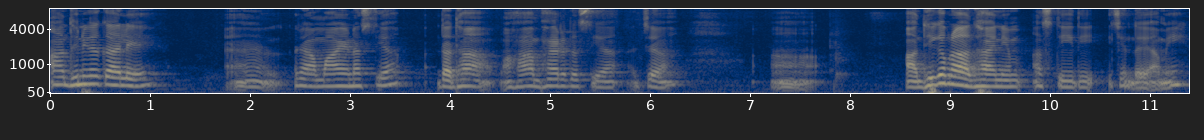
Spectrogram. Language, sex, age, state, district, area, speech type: Sanskrit, female, 45-60, Kerala, Thrissur, urban, spontaneous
